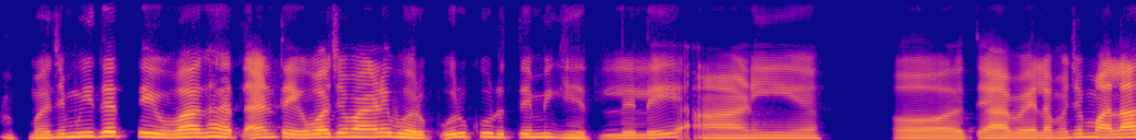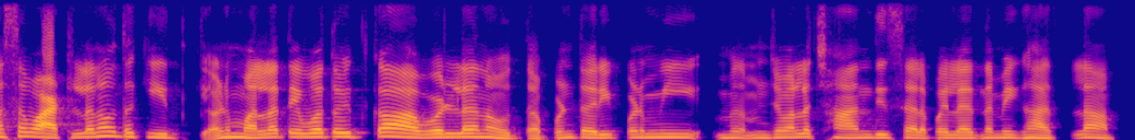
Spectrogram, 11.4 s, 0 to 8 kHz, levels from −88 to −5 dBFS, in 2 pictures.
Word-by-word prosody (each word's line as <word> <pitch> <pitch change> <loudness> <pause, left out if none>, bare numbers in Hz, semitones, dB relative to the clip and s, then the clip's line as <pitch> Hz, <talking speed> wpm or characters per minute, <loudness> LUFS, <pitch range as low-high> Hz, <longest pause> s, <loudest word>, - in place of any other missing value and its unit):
म्हणजे 165 +3 0
मी 225 +3 +3
ते 245 - +9
तेव्हा 205 -1 +5
घातलं 210 -3 +1
आणि 185 +2 +2
तेव्हा 190 0 +3
जे 220 - 0
माझ्याकडे 215 0 +3
भरपूर 175 +1 +2
कुर्ते 195 -3 -1
मी 195 +1 +1
घेतलेले 155 +2 -2
आणि 150 0 -3 0.4
अ, - - -7 0.4
त्यावेळेला 145 0 0
म्हणजे 165 +6 -3
मला 190 -1 +3
असं 210 +4 0
वाटलं 190 -1 +4
नव्हतं, 245 -2 0
की 200 - -3
इतके 165 -7 -8
आणि 180 - 0
मला 185 +1 +2
तेव्हा 210 0 +1
तो 220 - +1
इतका 220 +2 0
आवडला 195 +2 +3
नव्हता. 145 -9 -2
पण 165 +6 -6
तरी 170 -1 +1
पण 180 - -3
मी 190 0 -2 0.2
म्ह 165 +1 -6
म्हणजे 165 +4 -5
मला 185 +2 0
छान 165 -1 -2
दिसायला 170 -1 -3
पहिल्यांदा 160 0 -2
मी 170 0 -3
घातला, 165 +2 -2
180 Hz, 220 wpm, -23 LUFS, 160-200 Hz, 0.4 s, ते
